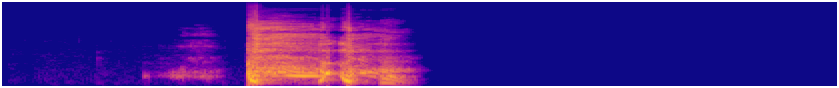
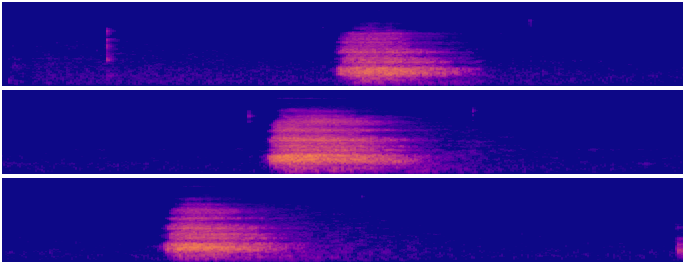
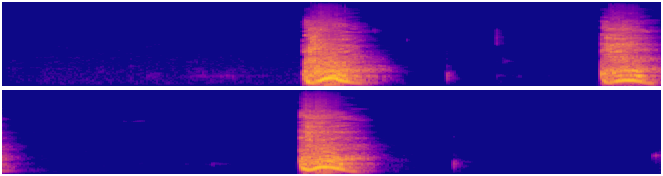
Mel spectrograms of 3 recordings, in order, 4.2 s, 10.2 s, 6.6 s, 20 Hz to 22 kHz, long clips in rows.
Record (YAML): cough_length: 4.2 s
cough_amplitude: 32768
cough_signal_mean_std_ratio: 0.33
exhalation_length: 10.2 s
exhalation_amplitude: 9706
exhalation_signal_mean_std_ratio: 0.31
three_cough_length: 6.6 s
three_cough_amplitude: 32768
three_cough_signal_mean_std_ratio: 0.29
survey_phase: beta (2021-08-13 to 2022-03-07)
age: 45-64
gender: Male
wearing_mask: 'No'
symptom_none: true
smoker_status: Ex-smoker
respiratory_condition_asthma: false
respiratory_condition_other: false
recruitment_source: REACT
submission_delay: 1 day
covid_test_result: Negative
covid_test_method: RT-qPCR
influenza_a_test_result: Negative
influenza_b_test_result: Negative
